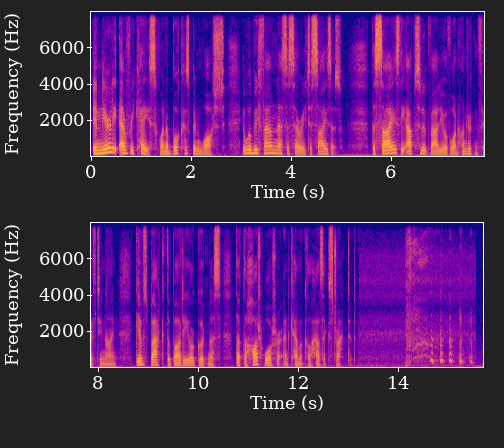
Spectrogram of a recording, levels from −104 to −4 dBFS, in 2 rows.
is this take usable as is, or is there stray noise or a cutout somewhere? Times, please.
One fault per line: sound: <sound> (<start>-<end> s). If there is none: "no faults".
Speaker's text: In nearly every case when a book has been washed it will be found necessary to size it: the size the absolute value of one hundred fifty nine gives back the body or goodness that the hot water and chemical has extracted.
sound: laugh (14.1-15.5 s)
